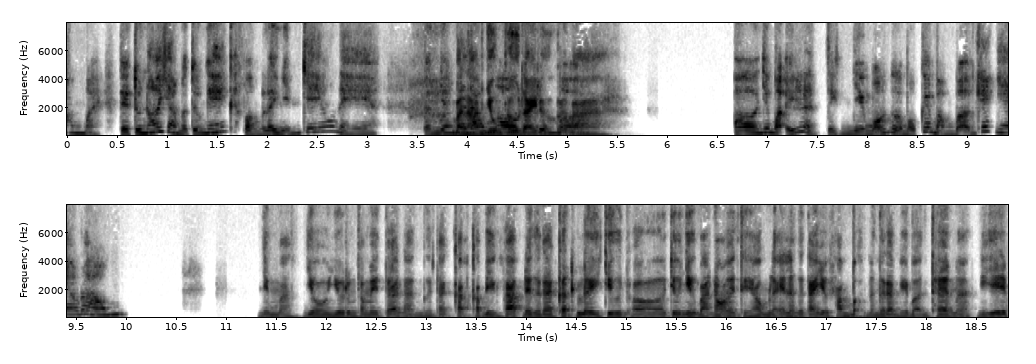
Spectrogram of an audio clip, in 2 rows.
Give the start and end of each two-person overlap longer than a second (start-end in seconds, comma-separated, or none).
3.9-5.3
